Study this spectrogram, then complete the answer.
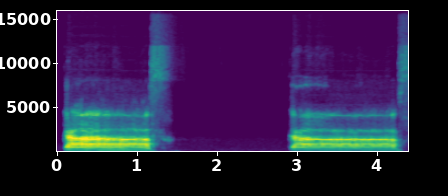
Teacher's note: কাফটা এই জিহ্বার গোড়া, হ্যাঁ, উপরের তালুর সাথে লাগে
